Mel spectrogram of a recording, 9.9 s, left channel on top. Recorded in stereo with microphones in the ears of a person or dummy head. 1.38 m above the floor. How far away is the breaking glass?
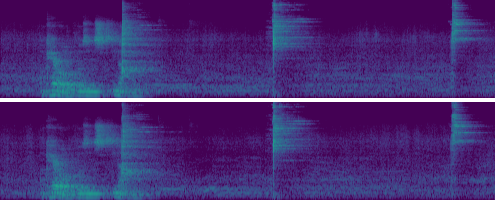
About 0.5 m.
